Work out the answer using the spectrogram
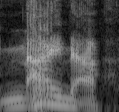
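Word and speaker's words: Nena: the German last Nina I thought it was Nina yeah yeah was not it's pronounced Nina because it's it's German you know you know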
